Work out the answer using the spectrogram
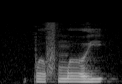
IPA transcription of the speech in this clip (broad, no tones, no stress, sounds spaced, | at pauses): p ɤ f m ɤ j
